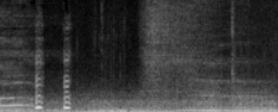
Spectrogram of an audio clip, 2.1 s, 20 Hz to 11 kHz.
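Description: A Maserati MC20 Cielo supercar with its roof off, driven on a track, makes a steady engine drone close by with a faint whistling turbo tone rising above it. Two short spool-like chirps come early, then a smoother continuous hum.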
